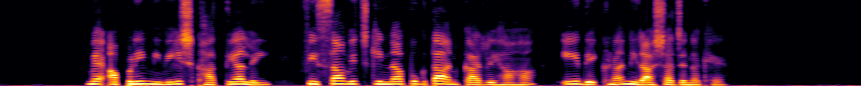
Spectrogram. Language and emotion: Punjabi, sad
